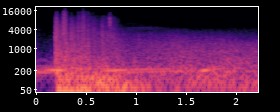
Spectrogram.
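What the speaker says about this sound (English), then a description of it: "one problem of the Scharnhorst is of course she has rather small caliber guns" A battleship's small-caliber main guns fire in World of Warships, one sudden loud blast rolling into a long low boom that lingers to the end.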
